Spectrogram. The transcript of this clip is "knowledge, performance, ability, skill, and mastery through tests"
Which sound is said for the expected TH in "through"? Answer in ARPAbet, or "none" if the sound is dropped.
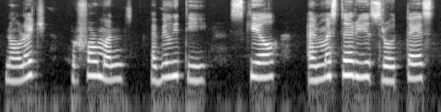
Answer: S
